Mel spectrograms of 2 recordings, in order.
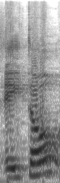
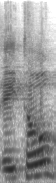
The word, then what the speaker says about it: Eito: Okay, I know it's Eito, I think, right? It's Eito, but I kept reading it Eito, and it's just it's in my brain.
